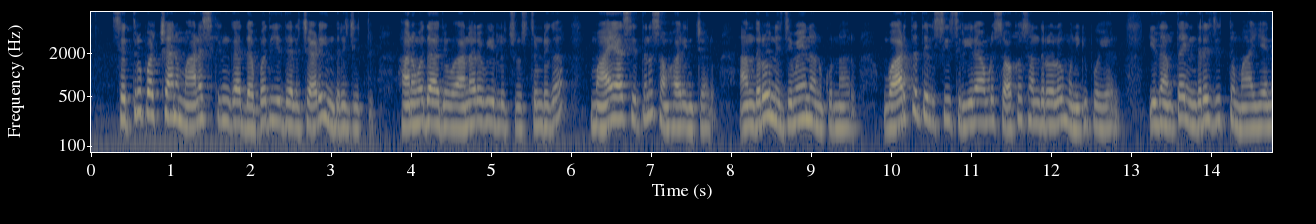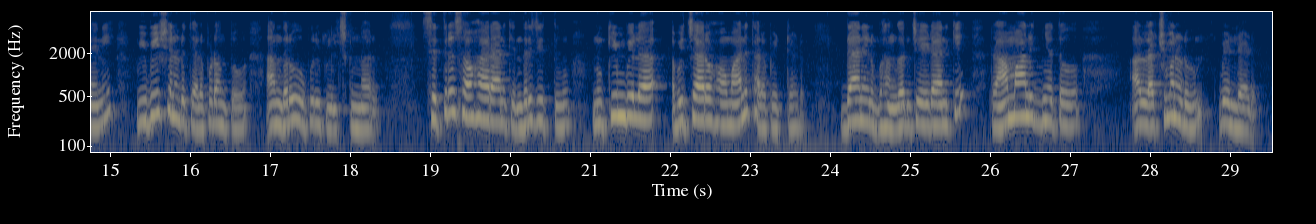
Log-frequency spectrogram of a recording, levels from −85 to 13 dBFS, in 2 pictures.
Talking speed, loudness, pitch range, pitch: 75 wpm, -33 LUFS, 185-230 Hz, 205 Hz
